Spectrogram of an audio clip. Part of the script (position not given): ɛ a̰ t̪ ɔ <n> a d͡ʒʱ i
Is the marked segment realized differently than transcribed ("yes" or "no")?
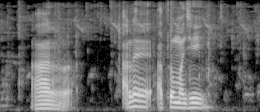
yes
